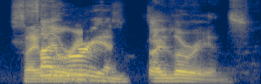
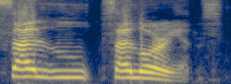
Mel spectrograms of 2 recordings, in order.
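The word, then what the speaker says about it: Silurians: Like, how do you pronounce it? Silurans. Silurans.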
